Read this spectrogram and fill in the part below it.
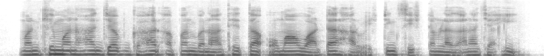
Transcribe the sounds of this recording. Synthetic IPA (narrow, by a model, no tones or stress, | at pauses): mənkʰimənɦad͡ʑəbɡʱəɾəpənbənat̪ʰet̪aʔomaʋaʈaɾɦa̰ɾʋḛsʈiŋɡsisʈəmlaɡa̰ñat͡ɕaɦi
